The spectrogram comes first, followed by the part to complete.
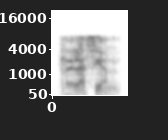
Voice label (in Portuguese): "relacion", espanhol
